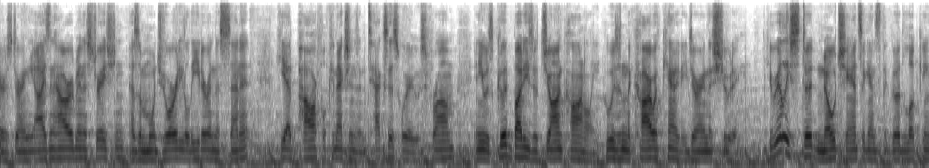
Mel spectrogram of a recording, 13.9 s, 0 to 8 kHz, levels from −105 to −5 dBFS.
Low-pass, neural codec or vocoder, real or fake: 7.2 kHz; codec, 16 kHz, 8 kbps, FreqCodec, larger model; fake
